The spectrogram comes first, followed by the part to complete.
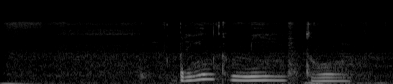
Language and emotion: Russian, sad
